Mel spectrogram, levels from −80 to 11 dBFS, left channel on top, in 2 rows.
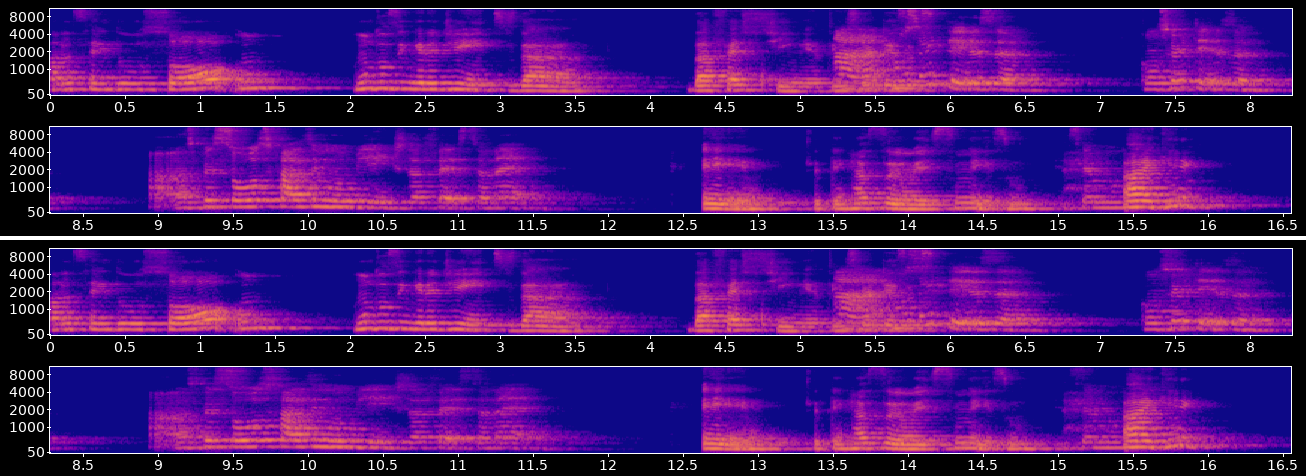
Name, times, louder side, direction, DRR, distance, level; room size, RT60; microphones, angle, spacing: voice 1, 0.0-1.7 2.0-3.7 4.2-5.8 12.6-15.9, left 1 dB, 5° right, 5 dB, 0.8 m, -22 dB
voice 2, 5.2-6.6 7.3-8.1 8.9-11.5 15.0-15.6, left 1 dB, 20° left, -8 dB, 1.8 m, -25 dB
14.5 x 8.3 x 3.2 m, 0.92 s
head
